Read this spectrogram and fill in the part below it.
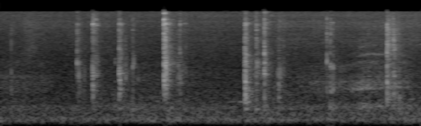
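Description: Quick, irregular bursts of keystrokes from code being typed on a computer keyboard in C++ Builder, crisp and close in a quiet room, with no talking.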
